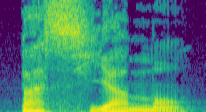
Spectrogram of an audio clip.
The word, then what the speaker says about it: patiemment: So as I told you, even if you write it EMMENT, phonetically it goes like amant, patiemment.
